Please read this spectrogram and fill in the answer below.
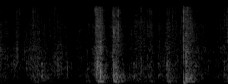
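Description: Clear plastic packaging crinkling and tearing as it is pulled off an office chair's mesh backrest, with two sharper, louder crackles about a second in and near the end.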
